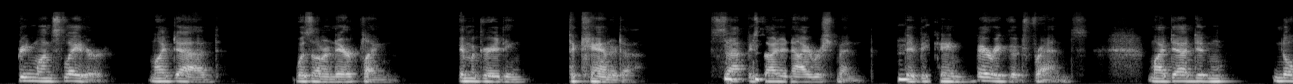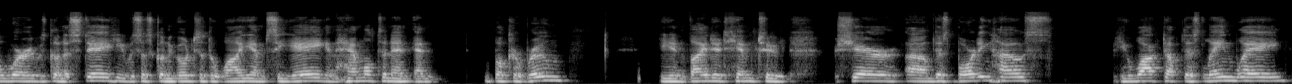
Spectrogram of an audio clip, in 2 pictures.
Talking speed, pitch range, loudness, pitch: 140 wpm, 135-160 Hz, -18 LUFS, 145 Hz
